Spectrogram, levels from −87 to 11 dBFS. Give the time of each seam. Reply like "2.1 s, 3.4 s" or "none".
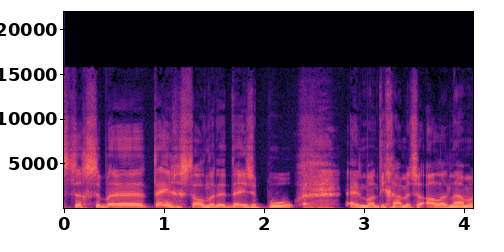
1.5 s

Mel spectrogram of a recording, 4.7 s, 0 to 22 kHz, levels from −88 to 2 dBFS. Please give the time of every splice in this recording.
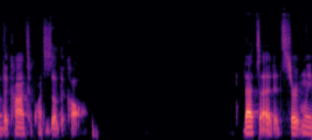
none

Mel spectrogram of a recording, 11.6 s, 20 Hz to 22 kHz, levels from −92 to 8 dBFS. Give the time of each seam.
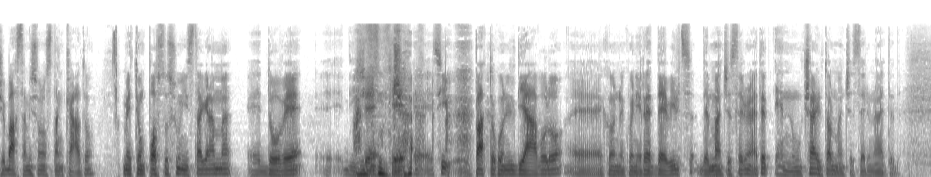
10.3 s

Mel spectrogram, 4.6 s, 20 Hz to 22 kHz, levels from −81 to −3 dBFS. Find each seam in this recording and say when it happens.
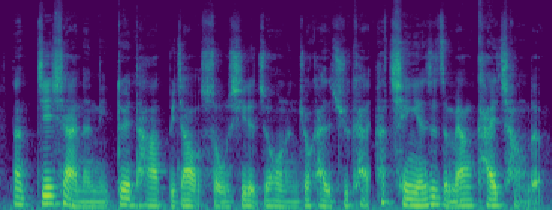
3.1 s

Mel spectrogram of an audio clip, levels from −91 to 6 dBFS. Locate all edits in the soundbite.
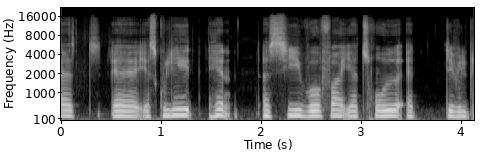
none

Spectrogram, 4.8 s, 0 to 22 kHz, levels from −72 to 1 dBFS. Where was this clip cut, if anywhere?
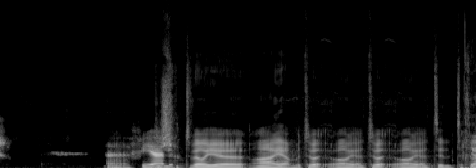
1.8 s, 3.7 s

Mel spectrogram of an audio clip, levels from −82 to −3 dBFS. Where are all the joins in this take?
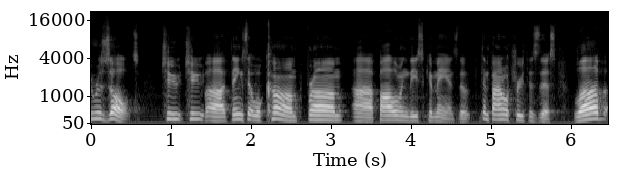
1.4 s, 2.6 s, 4.9 s

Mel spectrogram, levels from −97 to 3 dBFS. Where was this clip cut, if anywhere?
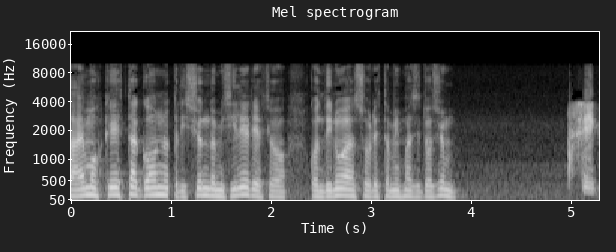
1.0 s

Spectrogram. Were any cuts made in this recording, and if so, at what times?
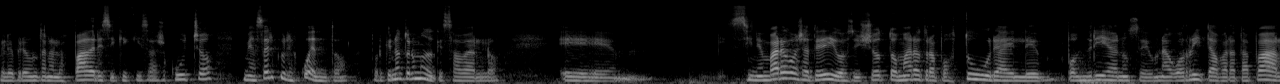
1.6 s, 2.3 s, 3.6 s, 4.3 s

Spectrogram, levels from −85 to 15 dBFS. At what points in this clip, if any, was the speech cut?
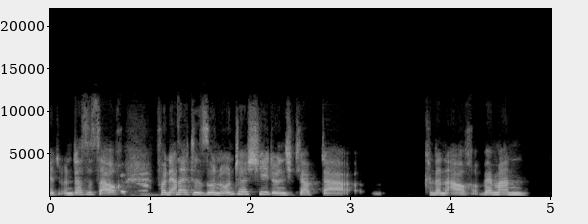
1.3 s, 3.8 s

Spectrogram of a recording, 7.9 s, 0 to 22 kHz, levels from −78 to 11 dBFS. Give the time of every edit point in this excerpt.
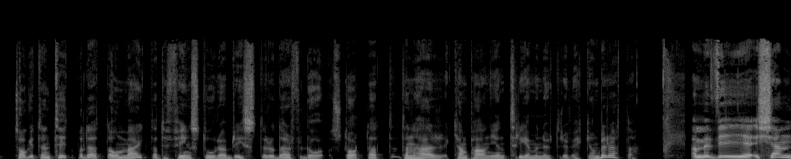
6.8 s

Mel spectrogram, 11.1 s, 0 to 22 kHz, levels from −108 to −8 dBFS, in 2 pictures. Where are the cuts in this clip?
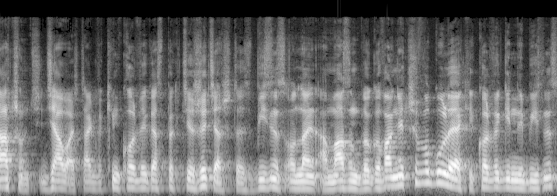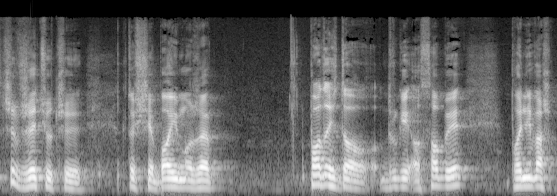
none

